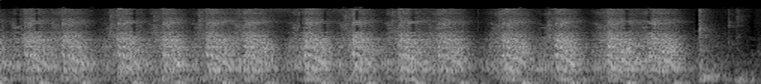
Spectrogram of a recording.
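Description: Suzuki Thunderace motorcycle engine cranking over and over without catching, a steady rhythmic churn of starter pulses running for several seconds, loud and close with no voices.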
